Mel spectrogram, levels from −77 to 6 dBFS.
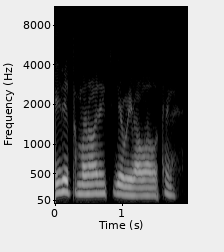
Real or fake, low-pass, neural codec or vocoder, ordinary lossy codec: fake; 7.2 kHz; codec, 16 kHz, 1 kbps, FreqCodec, larger model; none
